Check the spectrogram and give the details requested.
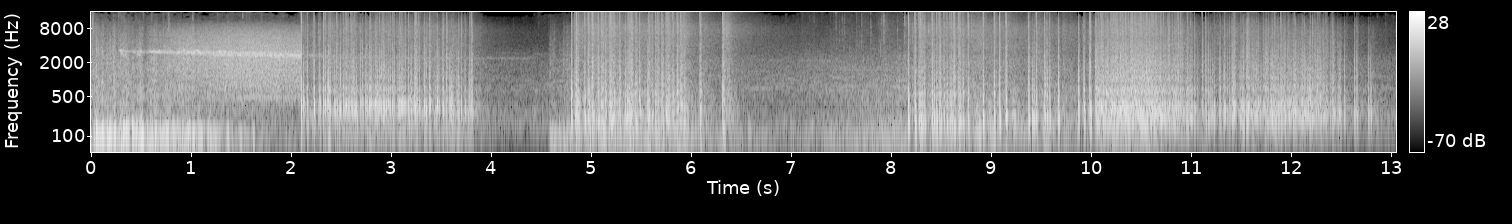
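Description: Finale barrage of aerial fireworks: rapid launches and shell bursts with dense crackling, with a whistle falling slightly in pitch during the first couple of seconds. It comes in three waves, with short breaks about four seconds in and again around seven seconds.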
